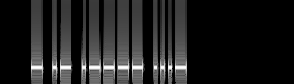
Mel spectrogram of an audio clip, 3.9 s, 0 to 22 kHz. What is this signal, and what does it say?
Morse code, heard as a keyed tone, about 25 wpm, 700 Hz. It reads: TA1V
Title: DXCC-100 Call Signs - 4 Characters - Repeated 3x - 25wpm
